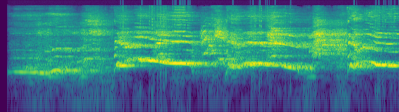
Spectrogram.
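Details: Three pugs howl and yowl together in long wavering, overlapping cries that rise and fall, as if talking or arguing.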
